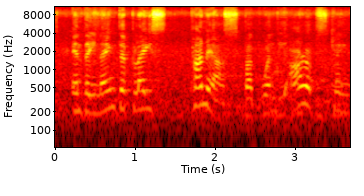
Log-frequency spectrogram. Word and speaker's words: Paneas: And they named the place Paneas, but when the Arabs came many years later, they had the problem to pronounce the letter P.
